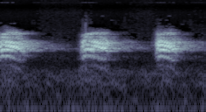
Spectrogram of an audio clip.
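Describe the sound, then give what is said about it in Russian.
A crow cawing: three loud, harsh caws, evenly spaced about three-quarters of a second apart, each a raspy burst that fades slightly, with no other sounds. “Ворона. Ее не узнать невозможно.”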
